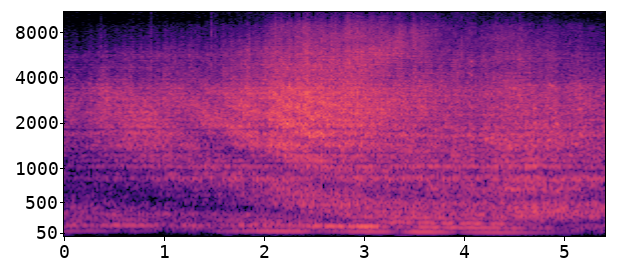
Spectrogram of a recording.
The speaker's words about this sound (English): The pilot starts the engines and takes off. Seconds later, the plane is airborne and knifing northward through the night.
